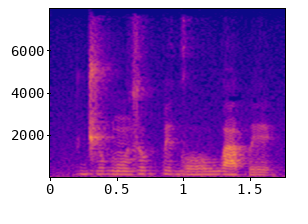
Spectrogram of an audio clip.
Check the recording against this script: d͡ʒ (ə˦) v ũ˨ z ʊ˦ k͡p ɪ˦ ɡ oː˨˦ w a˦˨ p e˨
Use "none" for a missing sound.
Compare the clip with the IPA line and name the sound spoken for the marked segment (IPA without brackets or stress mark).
ʊ˦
